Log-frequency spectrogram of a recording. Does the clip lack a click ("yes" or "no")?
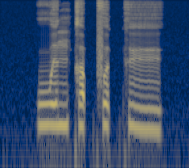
yes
